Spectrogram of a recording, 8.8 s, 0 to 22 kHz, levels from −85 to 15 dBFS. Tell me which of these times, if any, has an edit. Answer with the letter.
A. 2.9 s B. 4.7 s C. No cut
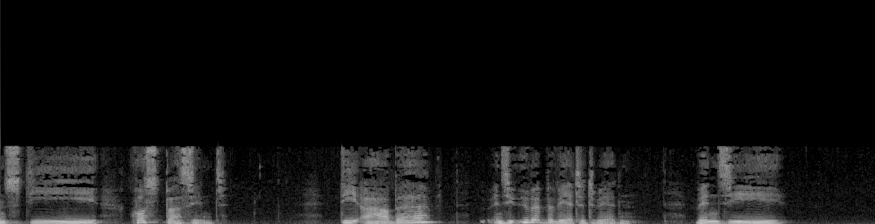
B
